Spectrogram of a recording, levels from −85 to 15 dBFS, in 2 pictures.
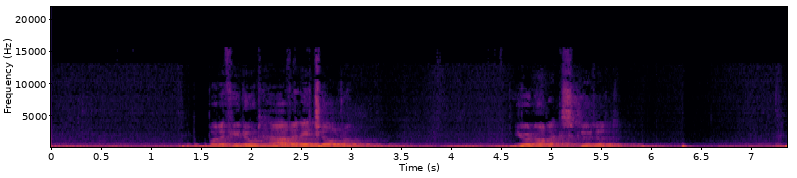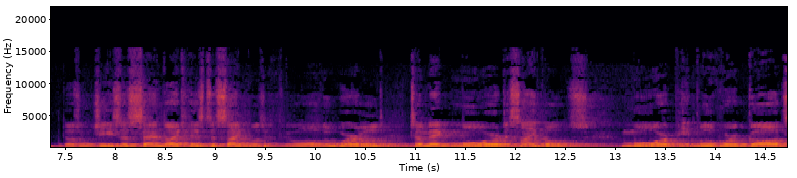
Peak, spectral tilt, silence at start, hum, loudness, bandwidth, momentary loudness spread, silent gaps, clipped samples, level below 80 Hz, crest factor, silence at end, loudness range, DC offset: -10 dBFS; -6 dB/octave; 0 s; none; -26 LUFS; 15.5 kHz; 18 LU; none; under 0.1%; -40 dBFS; 16 dB; 0 s; 11 LU; under 0.1%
